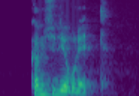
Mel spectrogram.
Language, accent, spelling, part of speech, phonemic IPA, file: French, France, comme sur des roulettes, adverb, /kɔm syʁ de ʁu.lɛt/, LL-Q150 (fra)-comme sur des roulettes.wav
- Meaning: like a charm, smoothly, swimmingly, without a hitch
